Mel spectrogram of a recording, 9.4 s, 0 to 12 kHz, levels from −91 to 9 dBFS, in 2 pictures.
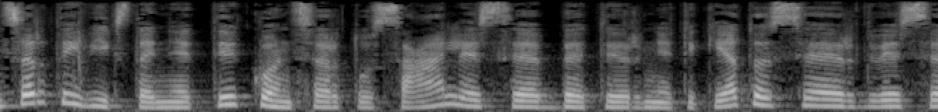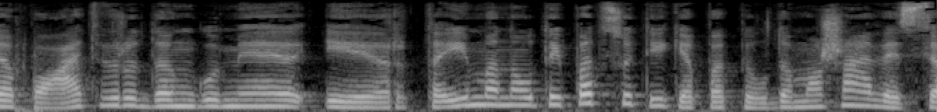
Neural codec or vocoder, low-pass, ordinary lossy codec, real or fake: none; 10.8 kHz; MP3, 48 kbps; real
